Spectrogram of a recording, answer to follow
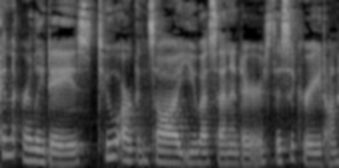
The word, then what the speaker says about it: Arkansas: of mispronunciation back in the early days two Arkansas US senators disagreed on how to pronounce a state's name one favored Arkansas with s while the other preferred Arkansas with SAS in 1881 the state's general assembly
